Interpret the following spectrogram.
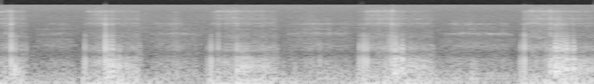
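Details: Deep, bass-heavy purring from a domestic cat, rhythmic swells roughly every second and a half as the animal breathes in and out, steady and soothing.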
